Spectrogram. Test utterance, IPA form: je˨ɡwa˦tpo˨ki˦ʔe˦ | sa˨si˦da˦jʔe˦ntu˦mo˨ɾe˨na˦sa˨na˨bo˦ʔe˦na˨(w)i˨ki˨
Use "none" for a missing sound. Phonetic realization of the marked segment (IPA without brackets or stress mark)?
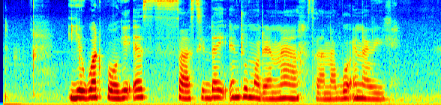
w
